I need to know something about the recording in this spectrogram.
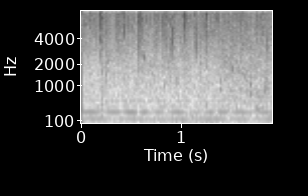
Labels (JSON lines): {"label": "biophony, midshipman", "recorder": "SoundTrap 500"}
